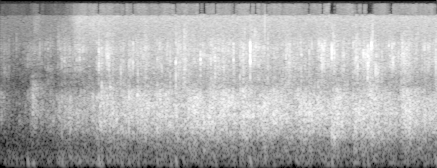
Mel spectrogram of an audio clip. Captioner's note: applause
